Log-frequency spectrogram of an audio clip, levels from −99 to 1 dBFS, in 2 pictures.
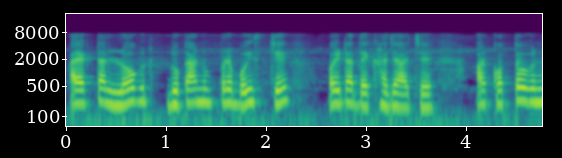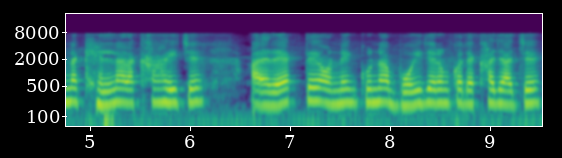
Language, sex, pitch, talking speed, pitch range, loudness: Bengali, female, 210 Hz, 145 wpm, 195-215 Hz, -17 LUFS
